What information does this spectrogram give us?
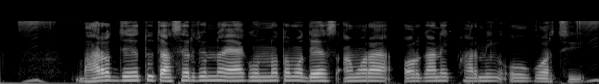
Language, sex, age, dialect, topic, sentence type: Bengali, male, 18-24, Western, agriculture, statement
